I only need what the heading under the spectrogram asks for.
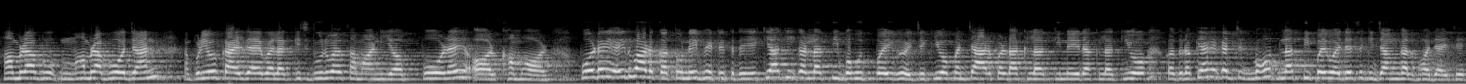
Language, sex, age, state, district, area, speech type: Maithili, female, 18-30, Bihar, Madhubani, rural, spontaneous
